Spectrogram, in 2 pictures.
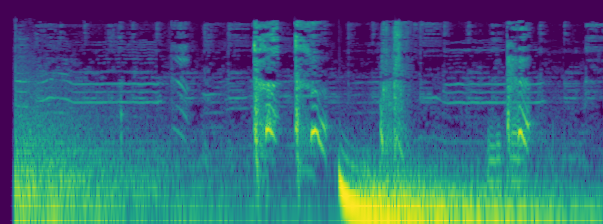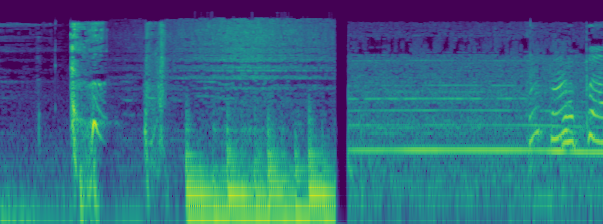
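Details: A young child with a cough and cold gives several short, sharp coughs in bursts over background music.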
